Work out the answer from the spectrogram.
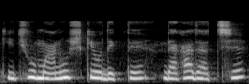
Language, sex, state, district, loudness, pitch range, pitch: Bengali, female, West Bengal, Cooch Behar, -13 LUFS, 275-315 Hz, 290 Hz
